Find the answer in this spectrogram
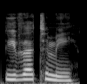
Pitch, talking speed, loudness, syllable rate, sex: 210 Hz, 275 wpm, -17 LUFS, 7.1 syllables/s, female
